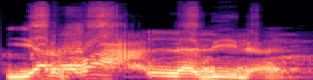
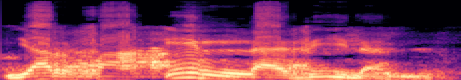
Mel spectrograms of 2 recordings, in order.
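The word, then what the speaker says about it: يرفع الذين: Seperti contoh yarfa alladzina, yarfa alladzina membacanya jangan yarfaadzina bukan tapi yarfailladzina.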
